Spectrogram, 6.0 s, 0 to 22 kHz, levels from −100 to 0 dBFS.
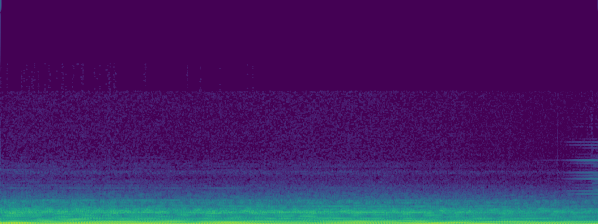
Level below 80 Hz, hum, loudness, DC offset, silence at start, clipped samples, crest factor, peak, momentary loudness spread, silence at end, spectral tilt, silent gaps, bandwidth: -24 dBFS; none; -23 LUFS; under 0.1%; 0 s; under 0.1%; 12 dB; -8 dBFS; 5 LU; 0 s; -11.5 dB/octave; none; 3.2 kHz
